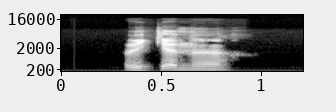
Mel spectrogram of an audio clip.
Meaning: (noun) sniggerer; sneerer; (adjective) sniggering; sneering
- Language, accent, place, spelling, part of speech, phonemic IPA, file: French, France, Lyon, ricaneur, noun / adjective, /ʁi.ka.nœʁ/, LL-Q150 (fra)-ricaneur.wav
